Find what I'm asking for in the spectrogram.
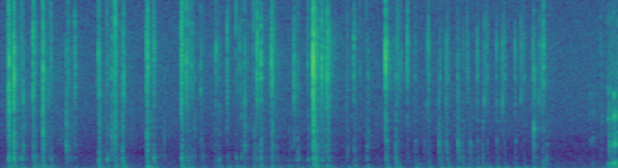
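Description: Code typed on a computer keyboard, a steady run of close, crisp key clicks at an uneven pace with occasional heavier taps, and no talking.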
